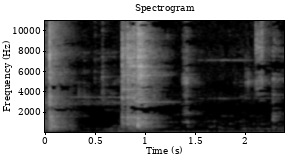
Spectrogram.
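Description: Metal spatula clanking against a steel kadai while a brinjal mixture is stirred: a sharp clank at the start and a louder clatter about a second in.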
